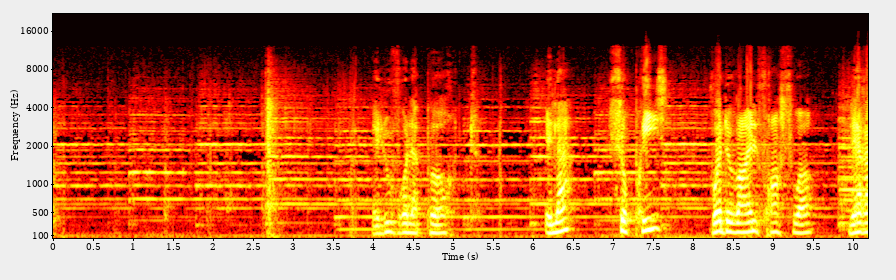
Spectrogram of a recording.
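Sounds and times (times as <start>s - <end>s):
clock striking the hour: 0.0s - 10.1s
speech: 4.0s - 5.1s, 6.1s - 10.1s.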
